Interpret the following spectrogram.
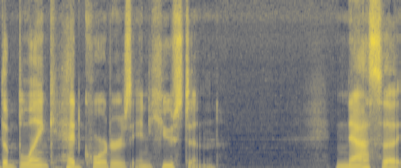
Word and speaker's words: NASA: NASA is an acronym, pronounced as a single word.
